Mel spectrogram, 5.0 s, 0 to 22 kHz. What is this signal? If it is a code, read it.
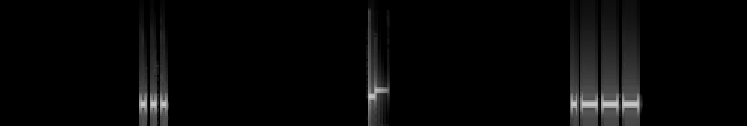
Morse code, heard as a keyed tone, about 35 wpm, 700 Hz. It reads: S J
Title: Single Letters - Phonetic Pronunciation 35wpm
